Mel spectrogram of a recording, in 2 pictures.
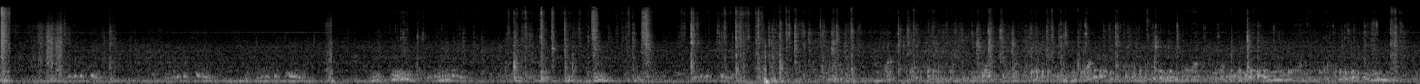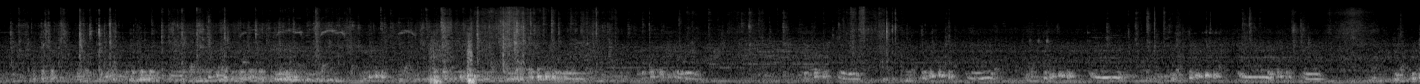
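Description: Domestic pigeons cooing over and over in a small loft cage, low rolling coos from several birds overlapping, with scattered sharp clicks and a louder knock a little past the middle.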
